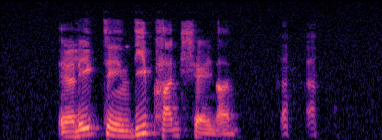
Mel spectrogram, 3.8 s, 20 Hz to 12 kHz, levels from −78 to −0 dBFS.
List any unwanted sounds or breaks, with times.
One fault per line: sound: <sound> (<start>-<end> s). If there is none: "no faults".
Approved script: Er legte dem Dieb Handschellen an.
sound: laugh (2.8-3.2 s)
